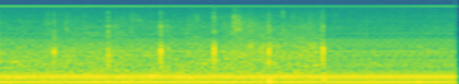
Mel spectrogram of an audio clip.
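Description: Near silence: a faint steady low hum with a few faint ticks in the first second and a half.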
